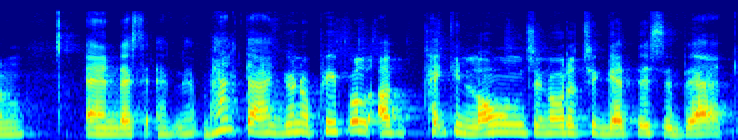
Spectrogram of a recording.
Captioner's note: non-english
